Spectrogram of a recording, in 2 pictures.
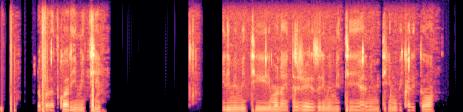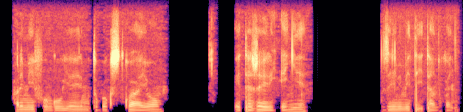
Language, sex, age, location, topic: Kinyarwanda, male, 18-24, Nyagatare, health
